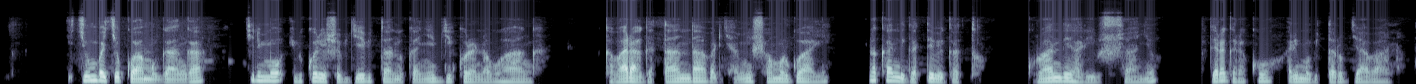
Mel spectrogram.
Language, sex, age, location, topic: Kinyarwanda, male, 18-24, Kigali, health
